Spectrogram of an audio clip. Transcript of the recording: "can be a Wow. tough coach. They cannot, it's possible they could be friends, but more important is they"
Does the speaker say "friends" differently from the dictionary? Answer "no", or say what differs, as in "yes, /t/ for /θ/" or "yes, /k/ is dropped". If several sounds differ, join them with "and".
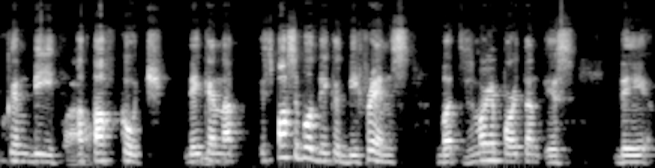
yes, /s/ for /z/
